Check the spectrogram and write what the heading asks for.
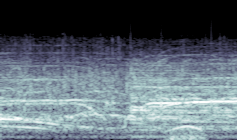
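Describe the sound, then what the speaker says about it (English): Crowd cheering and clapping from the stands at an ultimate frisbee game between the Dallas Roughnecks and the San Diego Growlers, a broad steady roar with a commentator talking over it. "Trying to get the crowd to crescendo."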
